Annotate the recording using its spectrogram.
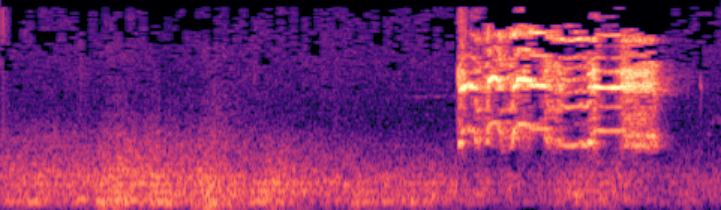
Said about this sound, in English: And here's our chickens talking to us.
